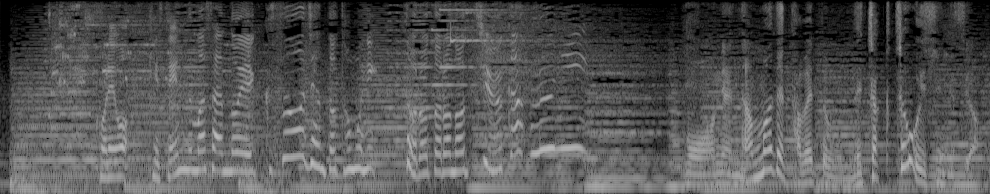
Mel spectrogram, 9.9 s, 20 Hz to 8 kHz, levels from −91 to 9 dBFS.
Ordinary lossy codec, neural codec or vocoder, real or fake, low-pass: none; none; real; none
